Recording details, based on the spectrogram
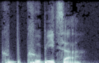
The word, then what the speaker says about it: Kubica: Yes, it's Robert Kubica.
